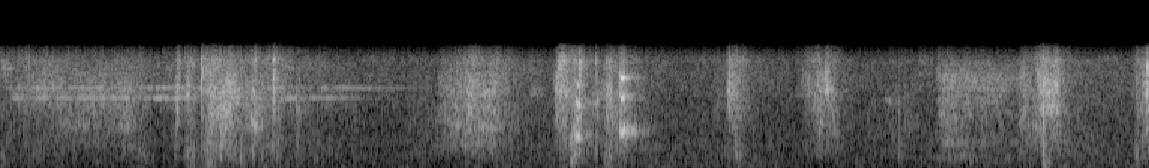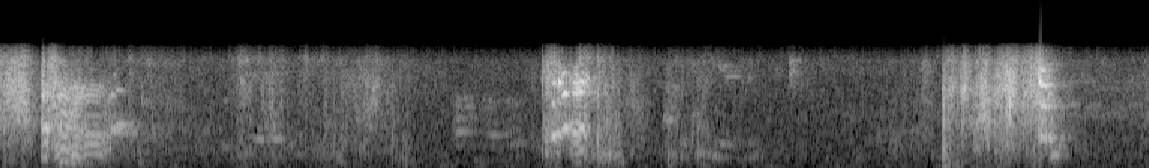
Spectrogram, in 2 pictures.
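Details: One-year-old pet Chihuahua indoors, barking at a hand monster with short, soft, burp-like huffs in scattered bursts, louder ones near the end, and a person's voice faintly in between.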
